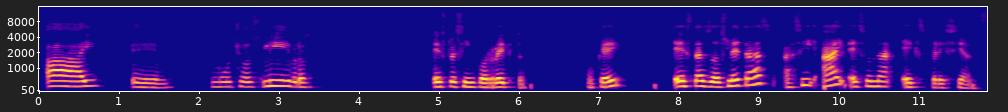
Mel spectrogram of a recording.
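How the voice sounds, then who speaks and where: A woman with a mid-range, somewhat dark voice works as an online course tutor, patiently walking students through spelling and punctuation. She repeats her points and keeps checking in with "¿ok?".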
